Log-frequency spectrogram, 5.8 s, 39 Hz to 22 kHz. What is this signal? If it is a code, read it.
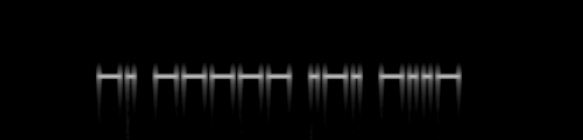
Morse code, heard as a keyed tone, about 20 wpm, 700 Hz. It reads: N0RX
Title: Speed Racing - USA 1x2 Call Signs 17wpm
